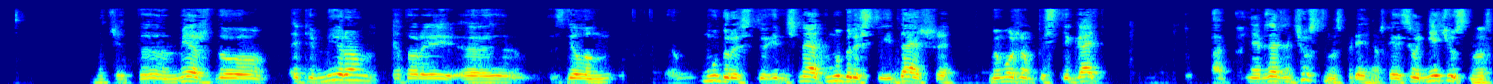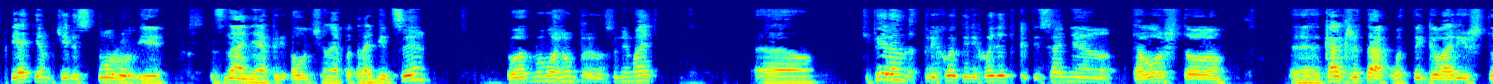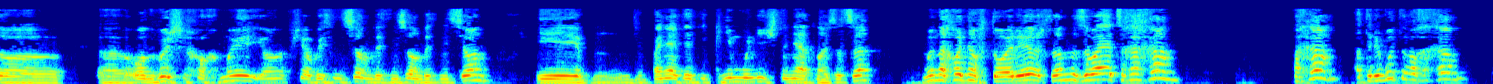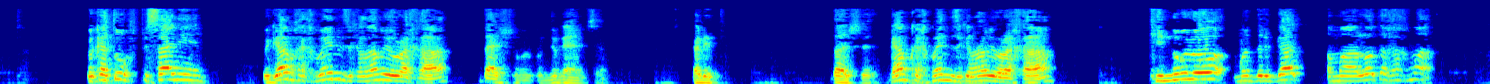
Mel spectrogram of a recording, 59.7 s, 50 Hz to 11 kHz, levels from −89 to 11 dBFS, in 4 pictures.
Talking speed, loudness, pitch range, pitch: 105 wpm, -19 LUFS, 120-195 Hz, 145 Hz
